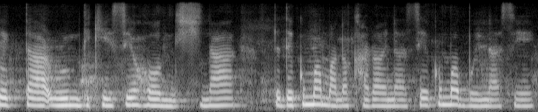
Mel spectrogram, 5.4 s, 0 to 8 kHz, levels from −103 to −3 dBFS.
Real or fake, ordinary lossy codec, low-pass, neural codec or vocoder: fake; none; 7.2 kHz; codec, 24 kHz, 3.1 kbps, DualCodec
